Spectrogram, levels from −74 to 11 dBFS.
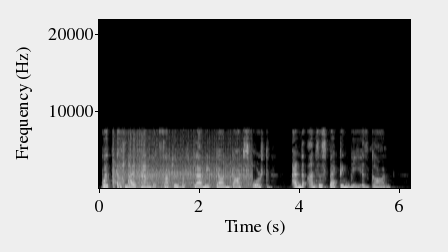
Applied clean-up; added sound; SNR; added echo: none; Engine starting / Car; 6 dB; reverberation time 0.2 s.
